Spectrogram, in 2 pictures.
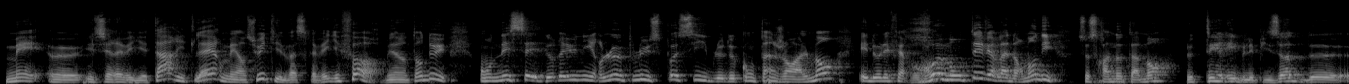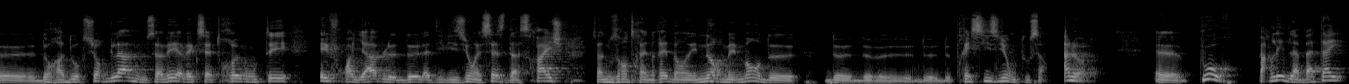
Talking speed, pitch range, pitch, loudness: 165 wpm, 110-165 Hz, 135 Hz, -34 LUFS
